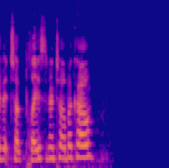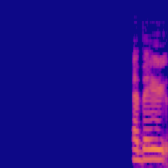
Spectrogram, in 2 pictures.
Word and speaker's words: Etobicoke: It's pronounced Etobicoke.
